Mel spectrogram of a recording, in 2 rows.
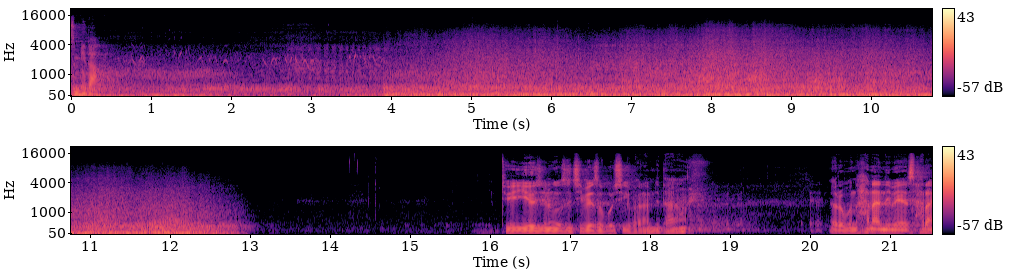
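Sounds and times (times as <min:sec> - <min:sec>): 
speech: 0:00.0 - 0:00.5, 0:16.2 - 0:18.8, 0:20.2 - 0:21.5
howling snowstorm wind: 0:00.0 - 0:13.0.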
